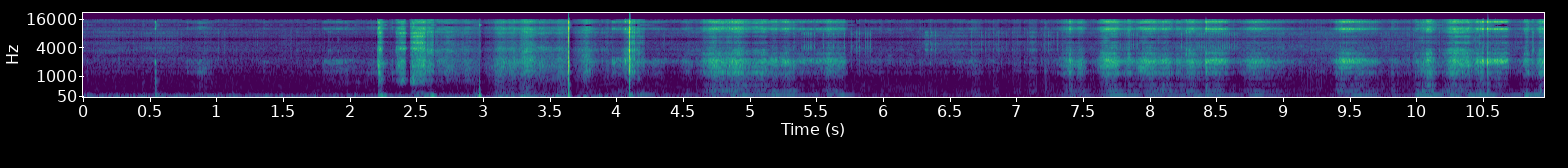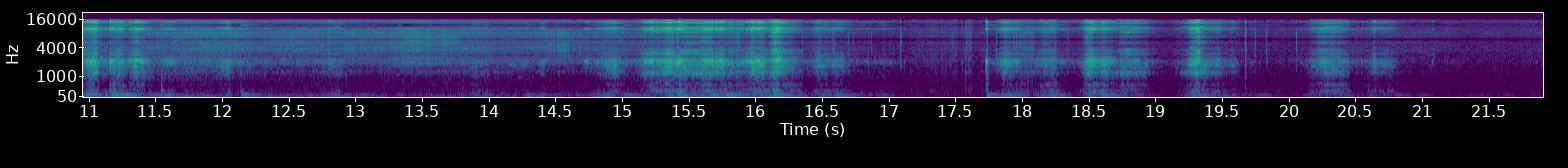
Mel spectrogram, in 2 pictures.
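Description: Skis scraping and hissing over hard-packed snow in a run of turns, each turn a rasping burst of a second or two with quieter glides between. A few sharp clicks and knocks come about two to four seconds in.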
